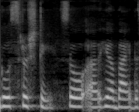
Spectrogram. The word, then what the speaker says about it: Srishti: We have heard of Srishti, but this is a very unique name, Srishti. So in Marathi, the word Ri is pronounced as Ru. So that is why the pronunciation goes Srishti.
